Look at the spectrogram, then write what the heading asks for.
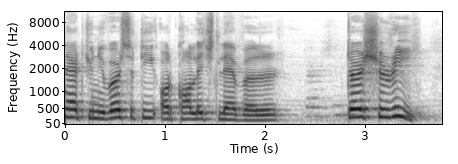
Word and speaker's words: tertiary: Tertiary. T-I will give the sh sound.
